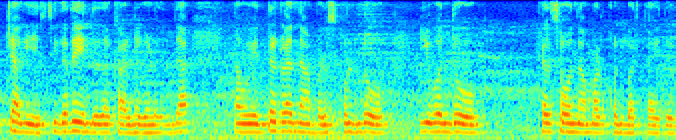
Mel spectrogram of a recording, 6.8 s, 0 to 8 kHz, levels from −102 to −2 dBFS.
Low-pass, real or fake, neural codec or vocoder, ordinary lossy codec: none; real; none; none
